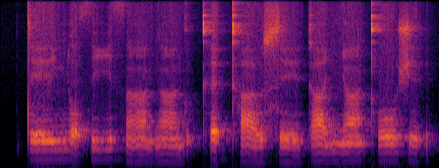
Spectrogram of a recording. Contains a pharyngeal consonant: no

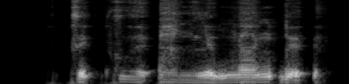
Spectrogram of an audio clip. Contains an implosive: yes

